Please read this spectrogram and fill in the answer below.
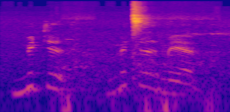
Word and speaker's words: Mittelmeer: So E is little suppressed and A is little elongated.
